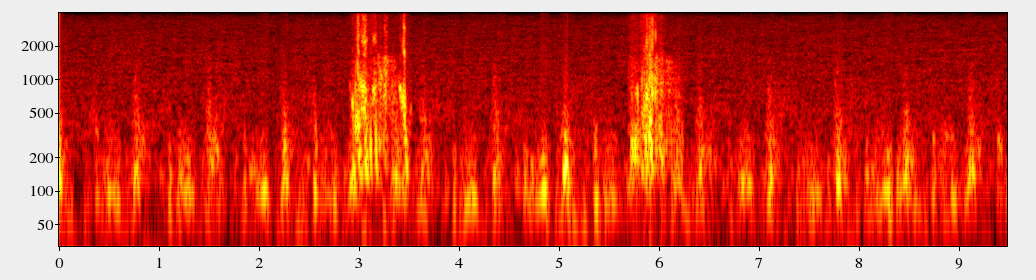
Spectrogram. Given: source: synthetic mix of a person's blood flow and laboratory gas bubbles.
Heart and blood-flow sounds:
Doppler ultrasound of blood flow; precordium
2.90-3.52 s: bubbles
5.68-6.25 s: bubbles
From the record:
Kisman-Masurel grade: 213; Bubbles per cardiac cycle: several, 3 to 8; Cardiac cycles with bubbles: 1 to 10%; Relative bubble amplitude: loud (0.450 to 0.775); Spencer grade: 1 (occasional bubble signal discernible with the cardiac motion signal, with majority of cardiac periods free of bubbles); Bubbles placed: anywhere in the cardiac cycle

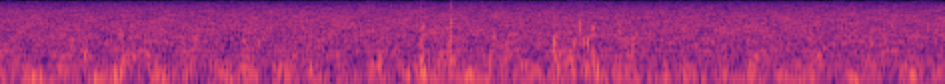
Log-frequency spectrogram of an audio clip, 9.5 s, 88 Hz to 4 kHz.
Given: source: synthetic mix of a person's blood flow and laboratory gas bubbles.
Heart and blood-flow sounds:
Doppler ultrasound of blood flow; precordium
4.15-4.33 s: bubbles
4.45-4.66 s: bubbles
4.87-4.94 s: bubbles
5.50-5.62 s: bubbles
5.66-6.08 s: bubbles
From the record:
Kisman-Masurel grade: 223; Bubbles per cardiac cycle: several, 3 to 8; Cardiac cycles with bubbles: 10 to 50%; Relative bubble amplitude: loud (0.450 to 0.775); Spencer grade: 2 (many but less than half of the cardiac periods contain bubble signals, singularly or in groups); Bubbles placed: anywhere in the cardiac cycle

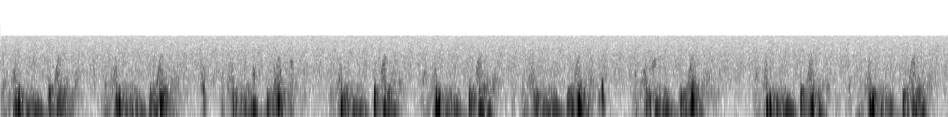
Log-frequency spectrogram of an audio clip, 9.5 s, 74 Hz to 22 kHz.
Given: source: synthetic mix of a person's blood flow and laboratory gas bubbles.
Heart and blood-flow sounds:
Doppler ultrasound of blood flow; precordium
1.99-2.07 s: bubbles
2.51-2.56 s: bubbles
2.90-2.94 s: bubbles
5.97-6.07 s: bubbles
6.51-6.58 s: bubbles
From the record:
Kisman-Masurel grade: 122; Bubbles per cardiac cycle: 1 to 2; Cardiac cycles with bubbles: 10 to 50%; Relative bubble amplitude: moderate (0.250 to 0.450); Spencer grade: 2 (many but less than half of the cardiac periods contain bubble signals, singularly or in groups); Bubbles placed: only in the low amplitude regions of the cardiac cycle

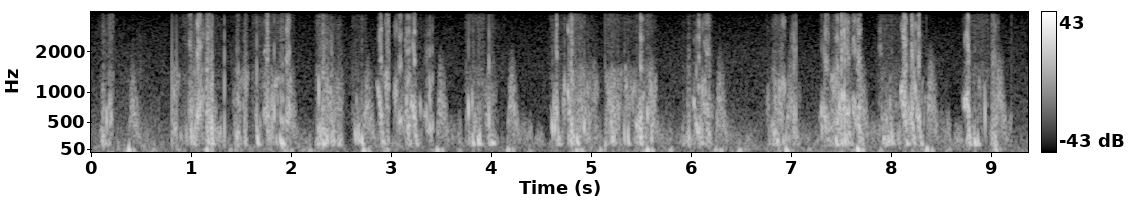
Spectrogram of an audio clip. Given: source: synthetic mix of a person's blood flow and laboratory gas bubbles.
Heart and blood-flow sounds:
Doppler ultrasound of blood flow; subclavian vein
0.09-0.24 s: bubbles
0.80-1.32 s: bubbles
1.41-1.58 s: bubbles
1.61-2.04 s: bubbles
2.23-2.54 s: bubbles
2.60-2.77 s: bubbles
2.84-2.98 s: bubbles
3.02-3.44 s: bubbles
3.73-4.16 s: bubbles
4.58-5.08 s: bubbles
5.14-5.66 s: bubbles
5.90-6.24 s: bubbles
6.75-7.10 s: bubbles
7.28-7.74 s: bubbles
7.86-8.35 s: bubbles
8.70-9.09 s: bubbles
From the record:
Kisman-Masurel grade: 243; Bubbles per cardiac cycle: several, 3 to 8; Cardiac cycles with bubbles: 100%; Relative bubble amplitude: loud (0.450 to 0.775); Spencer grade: 3 (all of the cardiac periods contain showers or single bubble signals, but not dominating or overriding the cardiac motion signals); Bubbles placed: anywhere in the cardiac cycle

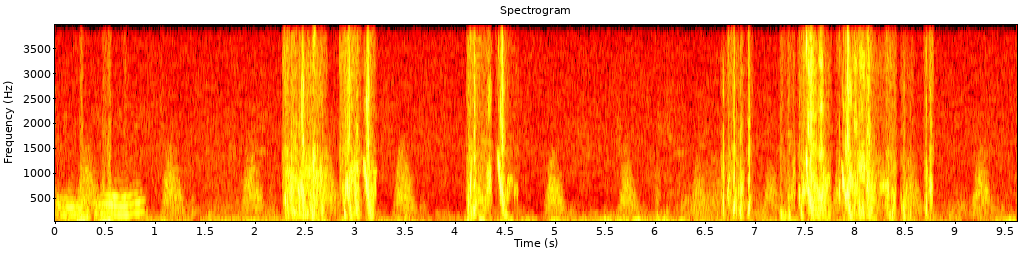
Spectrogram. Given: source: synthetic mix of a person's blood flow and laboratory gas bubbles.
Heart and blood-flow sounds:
Doppler ultrasound of blood flow; subclavian vein
2.27-2.73 s: bubbles
2.84-3.23 s: bubbles
4.11-4.38 s: bubbles
4.41-4.65 s: bubbles
6.65-6.99 s: bubbles
7.24-7.77 s: bubbles
7.81-8.43 s: bubbles
8.46-8.59 s: bubbles
8.68-8.79 s: bubbles
From the record:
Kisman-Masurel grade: 223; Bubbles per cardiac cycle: several, 3 to 8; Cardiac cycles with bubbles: 10 to 50%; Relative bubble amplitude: loud (0.450 to 0.775); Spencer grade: 2 (many but less than half of the cardiac periods contain bubble signals, singularly or in groups); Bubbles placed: anywhere in the cardiac cycle

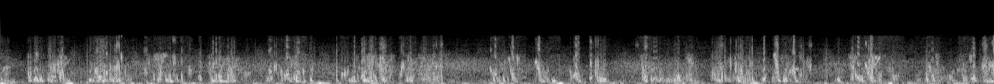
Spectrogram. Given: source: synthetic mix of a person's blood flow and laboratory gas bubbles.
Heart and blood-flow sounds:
Doppler ultrasound of blood flow; subclavian vein
0.00-0.11 s: bubbles
0.26-0.74 s: bubbles
0.87-1.34 s: bubbles
1.43-1.95 s: bubbles
1.97-2.53 s: bubbles
2.65-3.17 s: bubbles
3.33-3.96 s: bubbles
3.98-4.44 s: bubbles
4.84-5.60 s: bubbles
5.67-5.84 s: bubbles
5.89-6.10 s: bubbles
6.33-7.00 s: bubbles
7.10-7.57 s: bubbles
7.59-8.12 s: bubbles
8.34-8.45 s: bubbles
8.48-9.06 s: bubbles
9.14-9.78 s: bubbles
9.81-9.95 s: bubbles
From the record:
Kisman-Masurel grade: 343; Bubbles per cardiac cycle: rolling drumbeat, 9 or more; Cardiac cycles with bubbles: 100%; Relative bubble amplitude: loud (0.450 to 0.775); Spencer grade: 3 (all of the cardiac periods contain showers or single bubble signals, but not dominating or overriding the cardiac motion signals); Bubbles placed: anywhere in the cardiac cycle

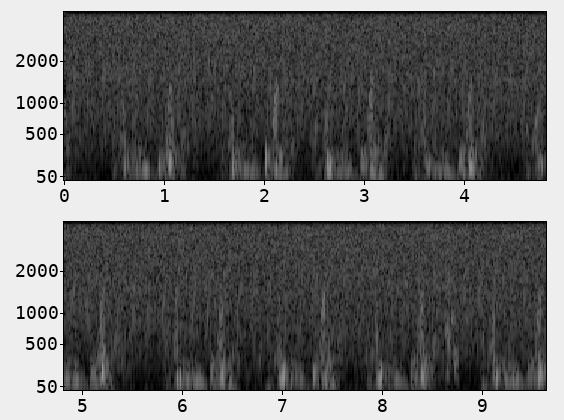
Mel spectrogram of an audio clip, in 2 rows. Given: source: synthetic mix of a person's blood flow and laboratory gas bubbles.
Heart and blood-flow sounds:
Doppler ultrasound of blood flow; precordium
8.61-8.76 s: bubbles
From the record:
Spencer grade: 1 (occasional bubble signal discernible with the cardiac motion signal, with majority of cardiac periods free of bubbles); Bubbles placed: only in the low amplitude regions of the cardiac cycle

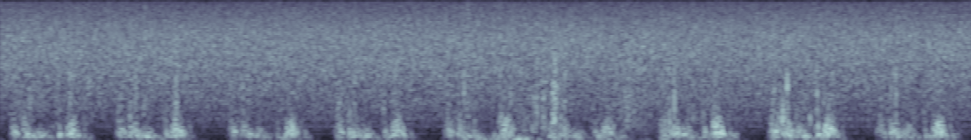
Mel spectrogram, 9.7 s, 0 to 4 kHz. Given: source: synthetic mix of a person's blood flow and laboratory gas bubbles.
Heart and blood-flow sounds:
Doppler ultrasound of blood flow; precordium
0.65-0.72 s: bubbles
0.79-0.90 s: bubbles
1.41-1.47 s: bubbles
4.46-4.49 s: bubbles
4.58-4.79 s: bubbles
4.95-5.38 s: bubbles
From the record:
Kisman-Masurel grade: 221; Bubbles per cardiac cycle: several, 3 to 8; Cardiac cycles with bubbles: 10 to 50%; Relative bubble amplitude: barely perceptible (0.100 to 0.250); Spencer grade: 2 (many but less than half of the cardiac periods contain bubble signals, singularly or in groups); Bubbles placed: only in the low amplitude regions of the cardiac cycle

